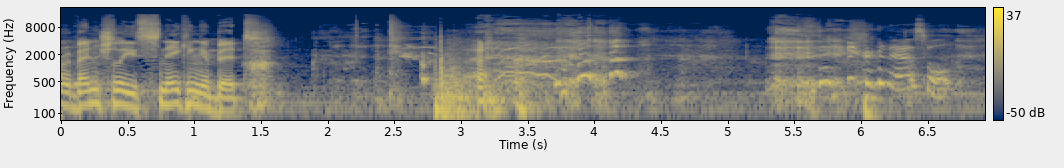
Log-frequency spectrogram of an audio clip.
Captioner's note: laughter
